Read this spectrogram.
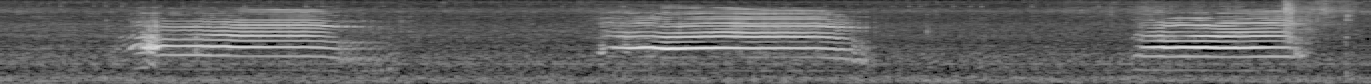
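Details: Stray mother cat with her two kittens being fed; three loud, clear, harmonic meows, each about a second long, steady then dipping slightly, spaced roughly two seconds apart over a low background hum.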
